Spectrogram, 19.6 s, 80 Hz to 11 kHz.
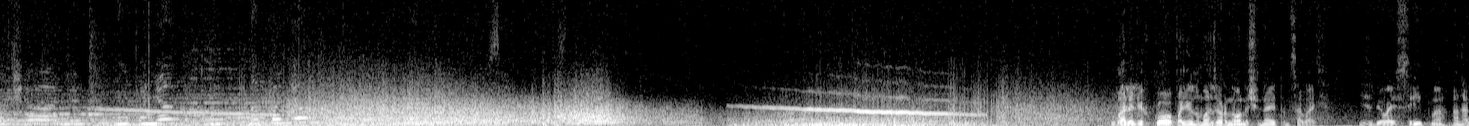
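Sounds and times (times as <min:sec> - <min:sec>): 
sustained music-like harmonies: 0:00.0 - 0:04.9
long falling whistle-like tone: 0:01.2 - 0:03.6, 0:09.7 - 0:13.3
heavy rumbling explosions: 0:03.1 - 0:15.2
speech: 0:15.0 - 0:19.5.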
